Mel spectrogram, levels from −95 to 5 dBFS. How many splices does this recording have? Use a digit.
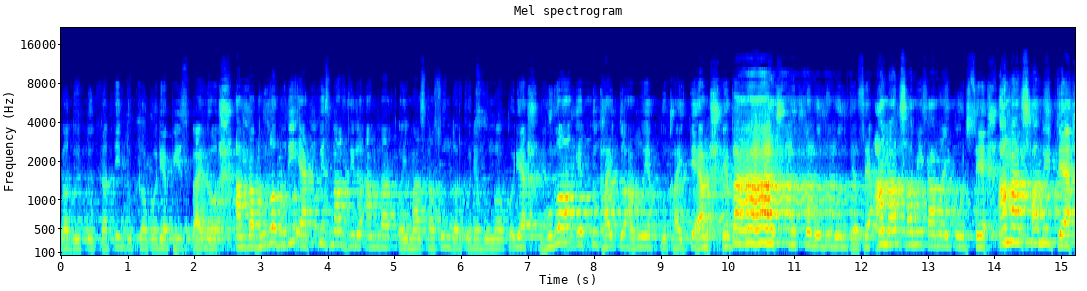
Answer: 0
